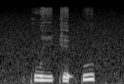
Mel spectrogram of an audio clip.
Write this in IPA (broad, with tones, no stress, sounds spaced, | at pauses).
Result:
k w iː˧ k e˨˩ ʔ p u˥˩ k̚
